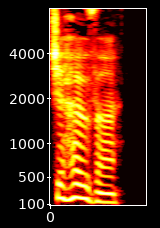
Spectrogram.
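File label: "jehovah", British English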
